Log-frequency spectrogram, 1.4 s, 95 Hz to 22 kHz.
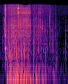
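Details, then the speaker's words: Nearly new Redmax EBZ8500 backpack blower, only a few hours on the engine, quit after 30 minutes' use: single rough pull-over rumble fading with no firing; cranks without starting, ignition failure suspected before spark check. "so it didn't even try and start now i have to wonder if the ignition system has somehow failed which would be pretty amazing with only a few hours on this engine"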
